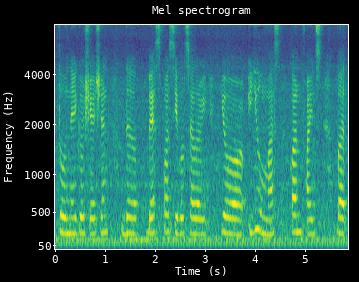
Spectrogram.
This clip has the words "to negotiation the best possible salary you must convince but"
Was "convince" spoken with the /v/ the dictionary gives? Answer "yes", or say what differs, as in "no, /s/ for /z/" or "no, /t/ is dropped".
no, /f/ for /v/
